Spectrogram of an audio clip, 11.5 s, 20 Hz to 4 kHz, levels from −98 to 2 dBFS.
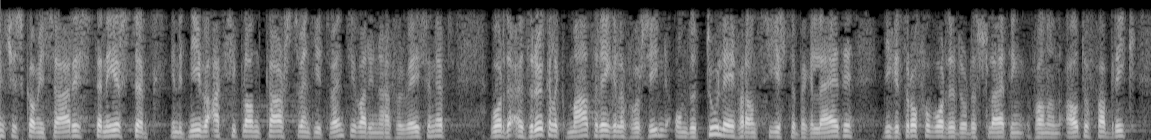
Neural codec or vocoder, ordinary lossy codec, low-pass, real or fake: none; none; 3.6 kHz; real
